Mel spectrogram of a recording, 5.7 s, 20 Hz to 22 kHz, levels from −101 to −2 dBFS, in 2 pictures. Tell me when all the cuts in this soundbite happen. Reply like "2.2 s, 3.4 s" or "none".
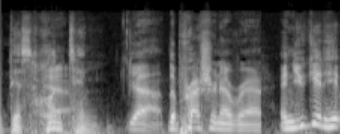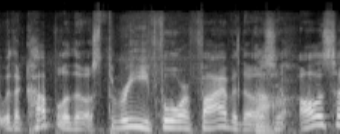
2.2 s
